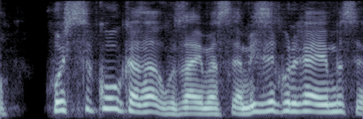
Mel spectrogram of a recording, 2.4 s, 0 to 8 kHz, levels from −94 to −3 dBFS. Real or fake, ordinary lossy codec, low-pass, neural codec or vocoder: fake; none; none; codec, 16 kHz, 4.8 kbps, FACodec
